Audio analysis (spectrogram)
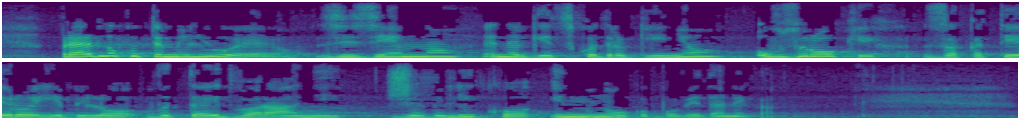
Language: Slovenian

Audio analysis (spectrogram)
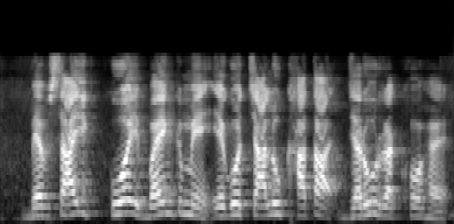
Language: Magahi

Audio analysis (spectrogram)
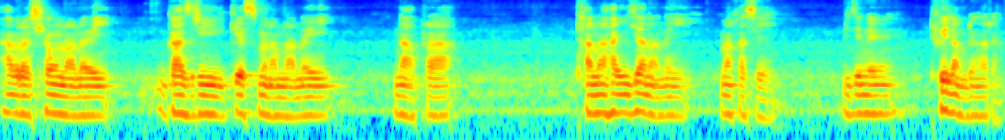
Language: Bodo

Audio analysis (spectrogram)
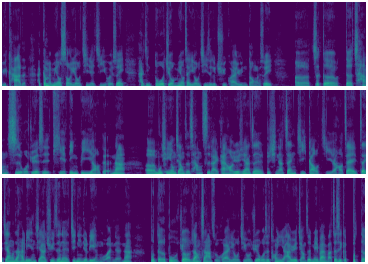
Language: Chinese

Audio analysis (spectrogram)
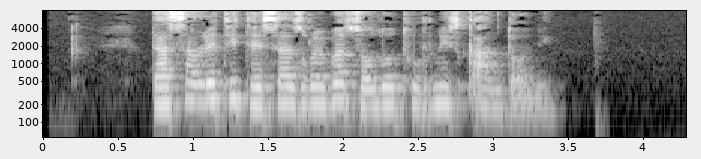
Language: Georgian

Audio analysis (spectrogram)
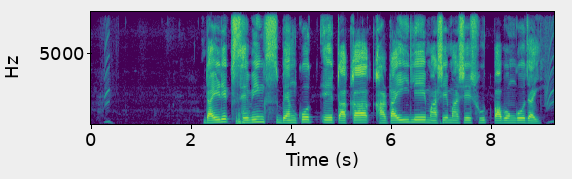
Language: Bangla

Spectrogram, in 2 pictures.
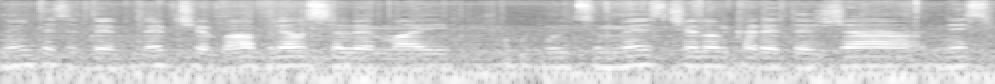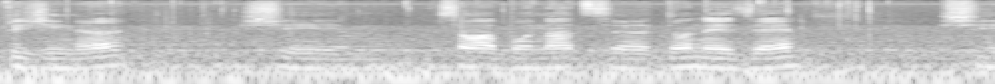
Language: Romanian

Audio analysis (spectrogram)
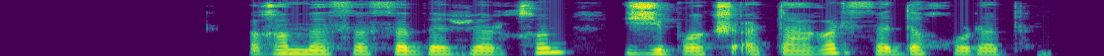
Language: Adyghe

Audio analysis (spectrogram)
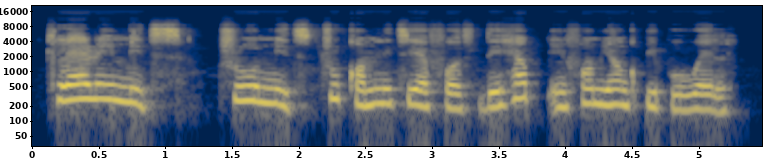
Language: Nigerian Pidgin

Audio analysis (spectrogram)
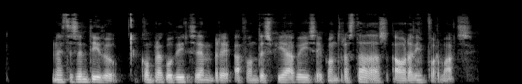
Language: Galician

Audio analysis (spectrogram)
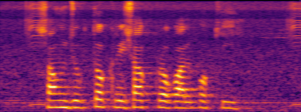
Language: Bangla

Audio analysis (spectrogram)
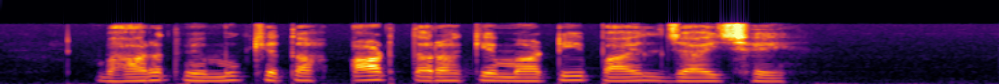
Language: Maithili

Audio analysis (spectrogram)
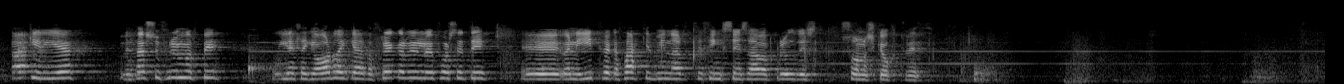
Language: Icelandic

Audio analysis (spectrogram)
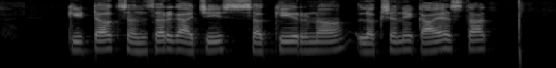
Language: Marathi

